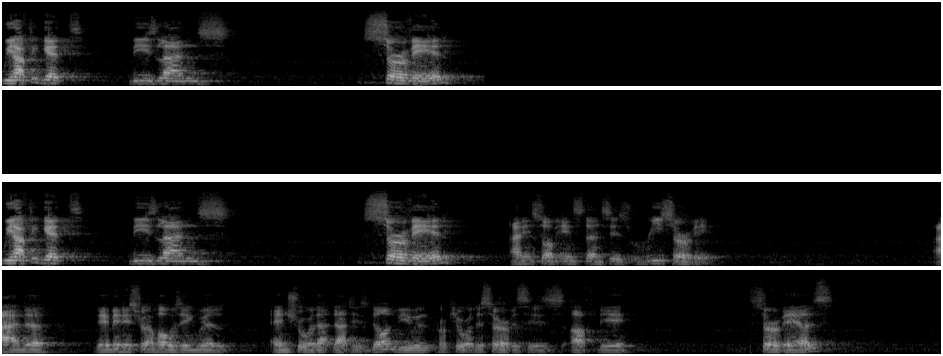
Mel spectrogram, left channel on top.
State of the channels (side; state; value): left; drops out; at 4.8 s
